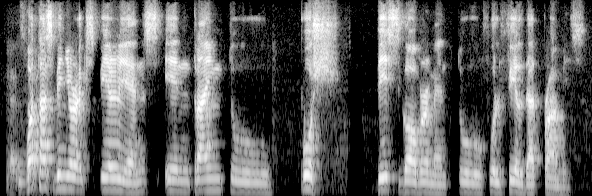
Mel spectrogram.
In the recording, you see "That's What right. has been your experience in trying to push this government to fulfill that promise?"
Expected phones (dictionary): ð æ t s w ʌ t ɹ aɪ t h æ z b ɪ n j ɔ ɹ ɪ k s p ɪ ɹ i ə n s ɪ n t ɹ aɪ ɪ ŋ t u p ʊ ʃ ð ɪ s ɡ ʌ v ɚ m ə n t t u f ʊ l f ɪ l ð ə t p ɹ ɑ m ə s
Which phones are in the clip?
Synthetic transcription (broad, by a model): w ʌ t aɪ t h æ s b ɪ n j ɔ ɹ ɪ k s p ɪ ɹ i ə n s ɪ n t ɹ aɪ ɪ ŋ t u p ʊ ʃ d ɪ s ɡ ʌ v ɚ m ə n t t u f ʊ l f ɪ l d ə t p ɹ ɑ m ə s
